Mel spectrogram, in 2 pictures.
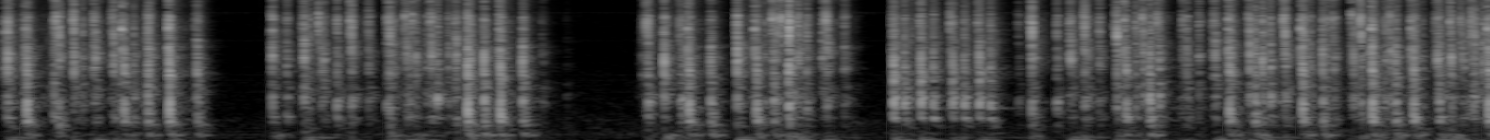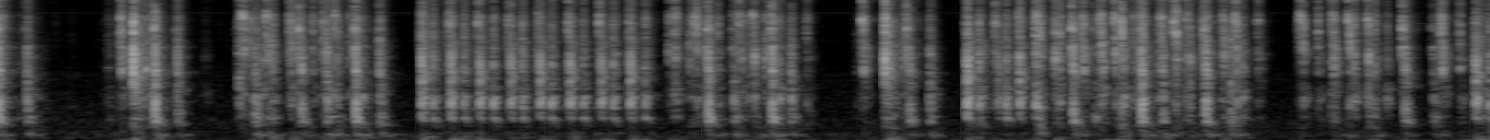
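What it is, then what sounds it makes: Plastic mechanical keyboard. Fingertips type fast on a black plastic mechanical keyboard with clicky switches. Dense bursts of bright, sharp clicks are broken by short pauses, and each click dies away almost at once.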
